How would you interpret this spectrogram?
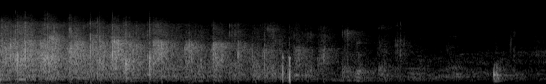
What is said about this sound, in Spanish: Amén y un aplauso fuerte. Ahora sí, con ganas.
